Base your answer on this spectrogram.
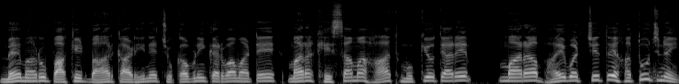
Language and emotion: Gujarati, fearful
